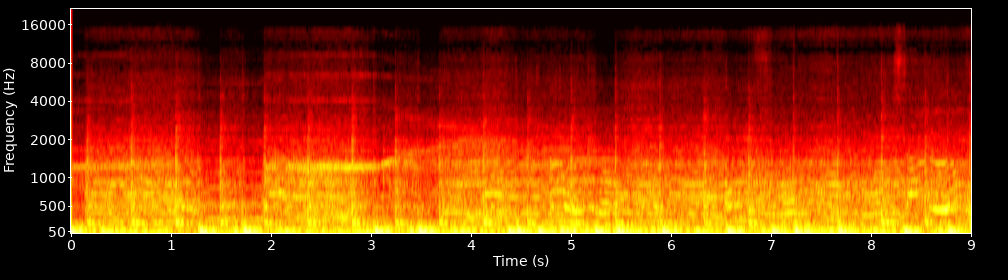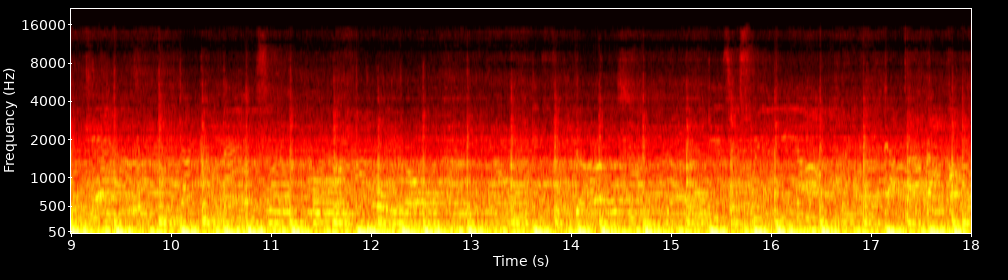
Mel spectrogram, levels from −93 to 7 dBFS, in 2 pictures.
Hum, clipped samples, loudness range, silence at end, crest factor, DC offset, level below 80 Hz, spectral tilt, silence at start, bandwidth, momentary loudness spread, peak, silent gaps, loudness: none; under 0.1%; 1 LU; 0 s; 12 dB; under 0.1%; -12 dBFS; -10.5 dB/octave; 0 s; 2.9 kHz; 4 LU; 0 dBFS; none; -16 LUFS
